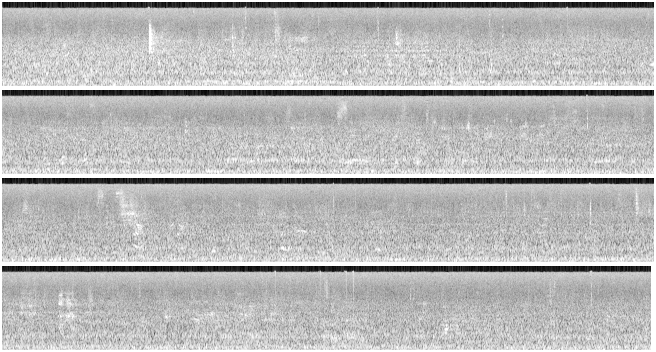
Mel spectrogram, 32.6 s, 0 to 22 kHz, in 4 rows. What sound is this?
Jun Kaneko Dango 04 Android
Urban ambient captured as an attempted contact recording of one of Jun Kaneko’s ceramic Dango sculptures (4 of 4) in San Jose, CA, USA. Sampled on February 12, 2011 using a Sony Ericsson Xperia X10 wired piezo microphone, adhered with putty.
ambient, Android, ceramic, contact, contact-mic, contact-microphone, Dango, field-recording, improvised-mic, Jun-Kaneko, microphone, Sony-Experia-X10, Tape-Machine, urban, wikiGong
